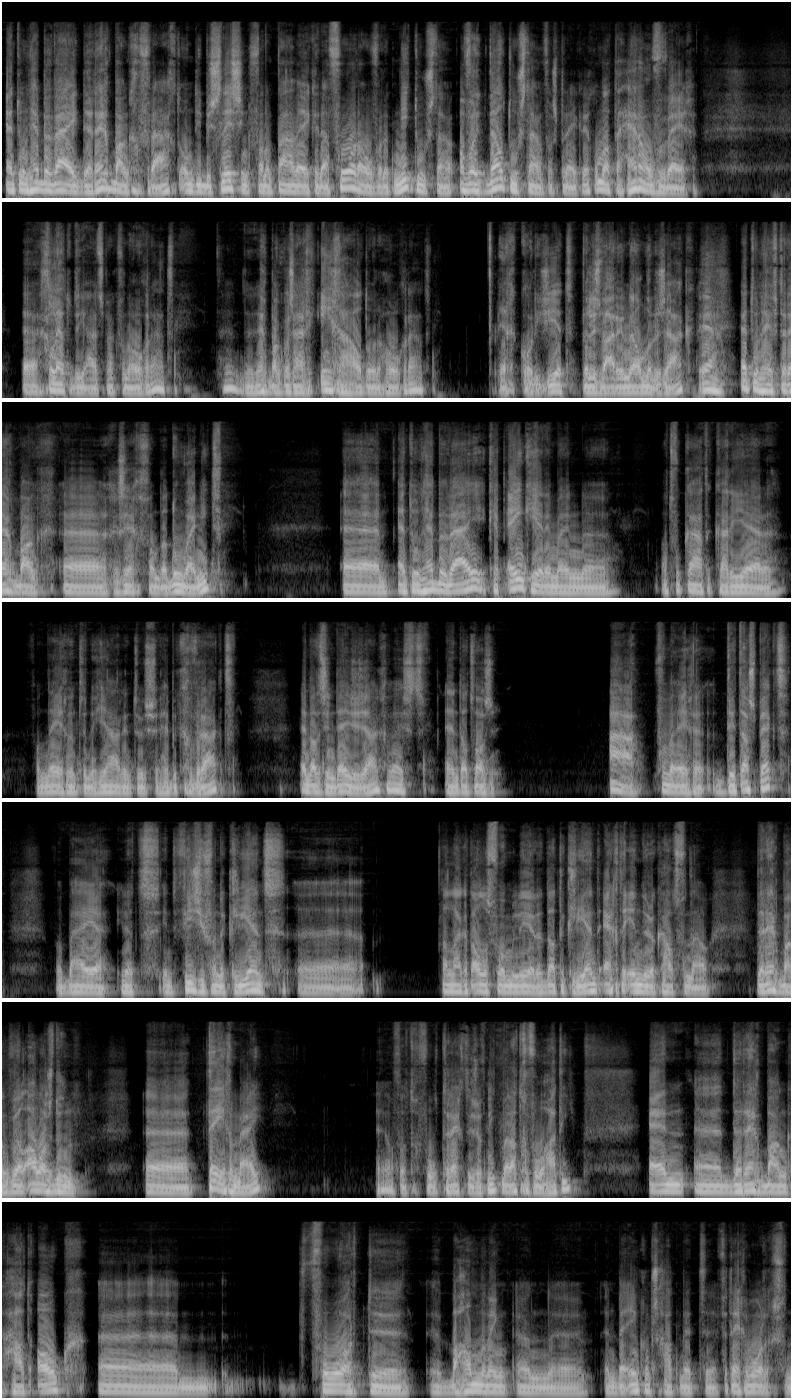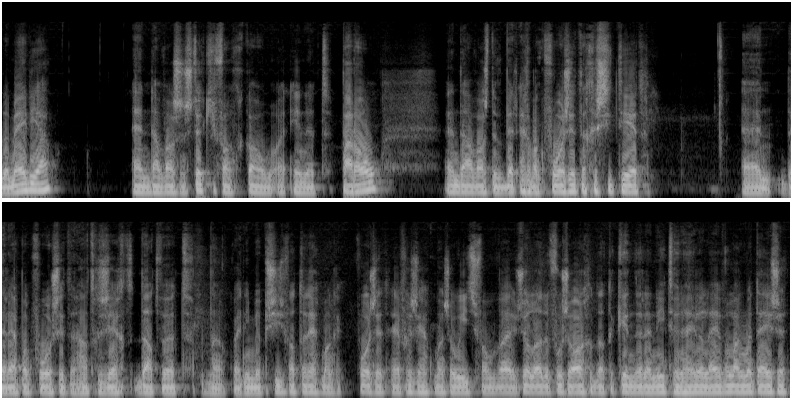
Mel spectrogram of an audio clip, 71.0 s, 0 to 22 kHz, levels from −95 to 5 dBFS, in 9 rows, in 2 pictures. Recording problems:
distortion; slight; 10 dB below the speech

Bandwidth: 15 kHz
